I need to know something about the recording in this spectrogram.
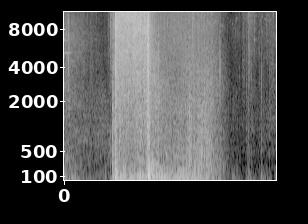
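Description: An explosion booms and rumbles.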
